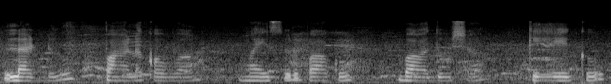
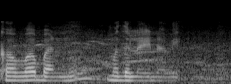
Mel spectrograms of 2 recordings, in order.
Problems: constant background noise, background conversations at intervals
